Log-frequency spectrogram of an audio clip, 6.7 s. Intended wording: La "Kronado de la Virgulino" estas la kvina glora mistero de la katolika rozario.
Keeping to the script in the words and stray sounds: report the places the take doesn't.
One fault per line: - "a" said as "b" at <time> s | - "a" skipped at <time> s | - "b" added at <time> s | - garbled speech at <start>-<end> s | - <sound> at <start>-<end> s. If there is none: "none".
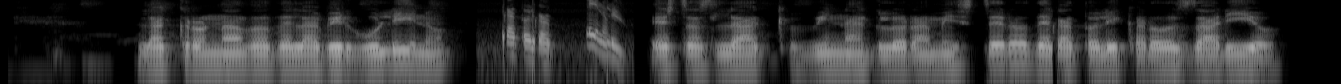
- chirp at 2.5-3.1 s
- "la" skipped at 5.3 s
